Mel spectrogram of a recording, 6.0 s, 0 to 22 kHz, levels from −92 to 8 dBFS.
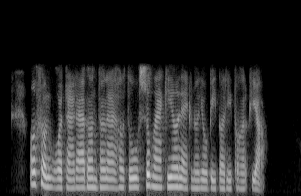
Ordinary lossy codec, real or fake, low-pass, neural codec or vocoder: Opus, 16 kbps; fake; 5.4 kHz; autoencoder, 22.05 kHz, a latent of 192 numbers a frame, VITS, trained on one speaker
